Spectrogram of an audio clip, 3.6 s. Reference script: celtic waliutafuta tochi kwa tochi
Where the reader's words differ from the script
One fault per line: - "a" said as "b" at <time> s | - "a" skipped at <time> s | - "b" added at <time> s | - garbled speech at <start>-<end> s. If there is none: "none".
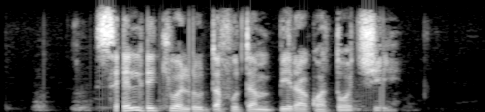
- "tochi" said as "mpira" at 1.9 s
